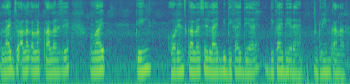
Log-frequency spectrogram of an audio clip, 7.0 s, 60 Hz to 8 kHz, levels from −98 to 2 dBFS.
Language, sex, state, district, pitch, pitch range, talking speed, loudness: Hindi, male, Arunachal Pradesh, Papum Pare, 130 Hz, 125-135 Hz, 195 wpm, -21 LUFS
